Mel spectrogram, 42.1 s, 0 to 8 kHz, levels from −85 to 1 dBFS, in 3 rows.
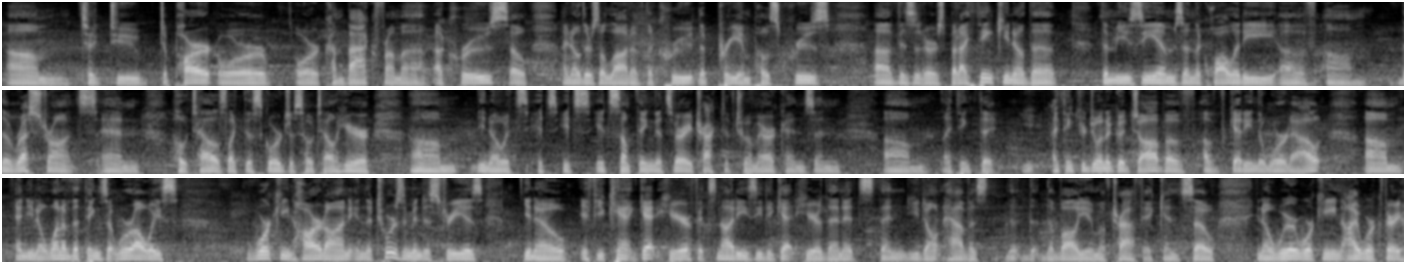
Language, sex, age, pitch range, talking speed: English, male, 40-59, 95-110 Hz, 195 wpm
